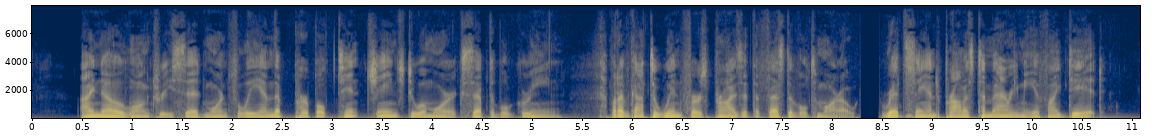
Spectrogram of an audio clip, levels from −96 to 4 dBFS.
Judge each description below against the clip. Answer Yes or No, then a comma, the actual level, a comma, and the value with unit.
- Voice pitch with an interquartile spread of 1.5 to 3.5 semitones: Yes, average, 3.0 semitones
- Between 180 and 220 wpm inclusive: Yes, average, 185 wpm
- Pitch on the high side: No, very low, 90 Hz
